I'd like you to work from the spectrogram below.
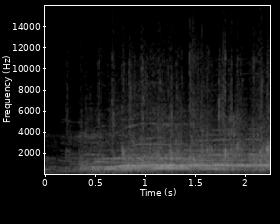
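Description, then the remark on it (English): A church audience claps and shouts praise together during a sermon, a steady wash of hands and raised voices that swells slightly and holds at a moderate level. “So I want you to help me preach this morning, not just with clapping and shouting back, but what I want you to do is ask the Holy Spirit.”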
